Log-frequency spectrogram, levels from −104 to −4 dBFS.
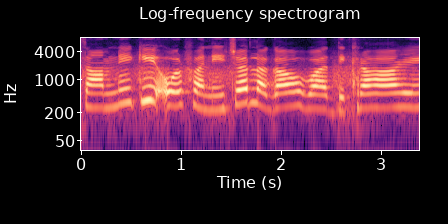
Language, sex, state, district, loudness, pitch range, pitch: Hindi, female, Madhya Pradesh, Dhar, -12 LUFS, 250-290 Hz, 260 Hz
